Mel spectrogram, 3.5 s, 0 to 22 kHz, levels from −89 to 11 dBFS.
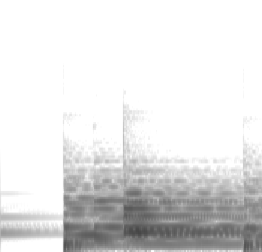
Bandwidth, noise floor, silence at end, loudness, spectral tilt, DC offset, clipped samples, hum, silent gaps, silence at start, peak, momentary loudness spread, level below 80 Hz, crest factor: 2.6 kHz; -64 dBFS; 0 s; -27 LUFS; -13 dB/octave; under 0.1%; under 0.1%; none; none; 0.85 s; -12 dBFS; 10 LU; -44 dBFS; 16 dB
